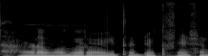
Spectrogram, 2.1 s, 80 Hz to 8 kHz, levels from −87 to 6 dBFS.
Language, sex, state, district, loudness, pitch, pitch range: Marathi, male, Maharashtra, Nagpur, -35 LUFS, 145 Hz, 110-150 Hz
